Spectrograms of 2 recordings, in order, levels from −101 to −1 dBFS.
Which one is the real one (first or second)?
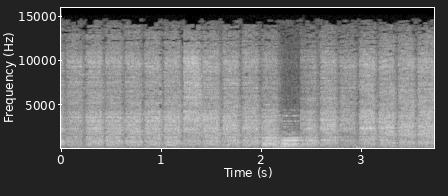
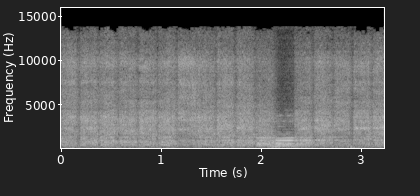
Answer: first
